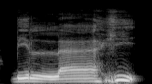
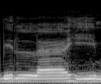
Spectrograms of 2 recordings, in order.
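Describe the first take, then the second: First: The final hi syllable is said clearly. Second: The final hi syllable is weak and swallowed. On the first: The speaker calls it right. "Hi-nya harus jelas Ibu" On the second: The speaker calls it wrong. "Tidak billahi minas"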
